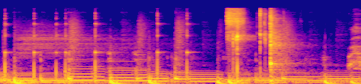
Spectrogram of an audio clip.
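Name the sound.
glasses clinking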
